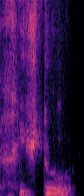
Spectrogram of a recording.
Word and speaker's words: Χριστοῦ: A pronúncia desta palavra que equivale a Cristo é ristu. Ristu. Observe que esse som aqui está na letra maiúscula, mas esse som é de um ch em alemão da qual eu adoto.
